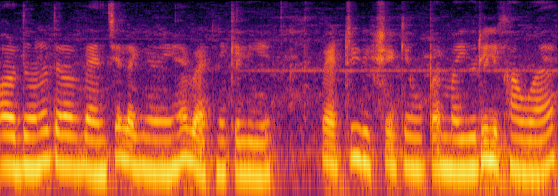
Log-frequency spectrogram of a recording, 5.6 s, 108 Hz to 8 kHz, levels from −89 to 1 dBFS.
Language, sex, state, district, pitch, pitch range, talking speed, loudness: Hindi, female, Uttarakhand, Uttarkashi, 195 Hz, 185-210 Hz, 195 wpm, -13 LUFS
